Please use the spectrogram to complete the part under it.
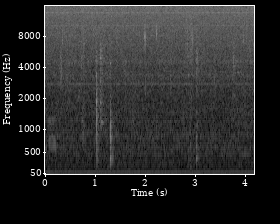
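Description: Soft food is set down on a ceramic plate with light taps.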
